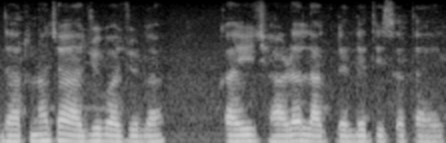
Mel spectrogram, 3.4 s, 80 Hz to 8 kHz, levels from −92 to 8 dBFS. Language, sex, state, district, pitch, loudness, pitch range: Marathi, male, Maharashtra, Pune, 120 Hz, -15 LUFS, 120-125 Hz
